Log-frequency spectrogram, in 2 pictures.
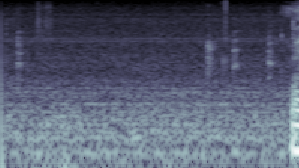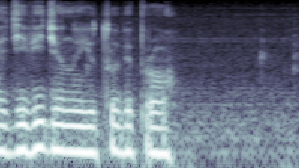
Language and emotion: Russian, neutral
